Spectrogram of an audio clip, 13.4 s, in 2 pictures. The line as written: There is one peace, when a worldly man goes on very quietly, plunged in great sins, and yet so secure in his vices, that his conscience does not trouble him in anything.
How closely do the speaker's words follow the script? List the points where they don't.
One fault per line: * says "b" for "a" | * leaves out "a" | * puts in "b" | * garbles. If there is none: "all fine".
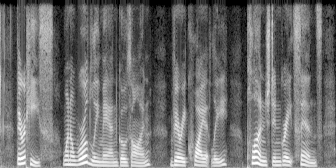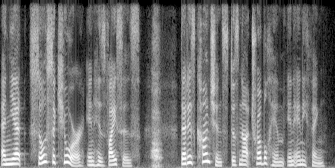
* leaves out "is one"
